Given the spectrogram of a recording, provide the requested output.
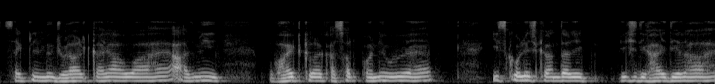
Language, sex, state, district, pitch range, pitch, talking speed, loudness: Maithili, male, Bihar, Madhepura, 160-175 Hz, 170 Hz, 200 wpm, -24 LUFS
